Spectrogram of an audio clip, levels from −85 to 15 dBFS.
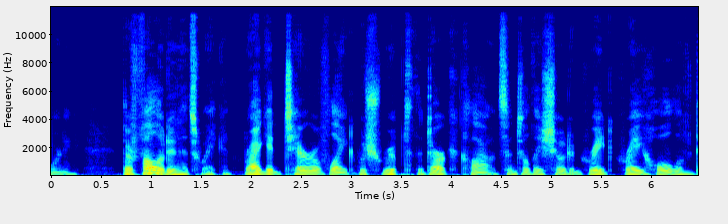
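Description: Rough, slightly doubled speech throughout the clip. This is channel delay (comb filtering): one channel arrives roughly 20 ms late, and summing to mono cancels shared content at evenly spaced notches starting around 20 Hz.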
